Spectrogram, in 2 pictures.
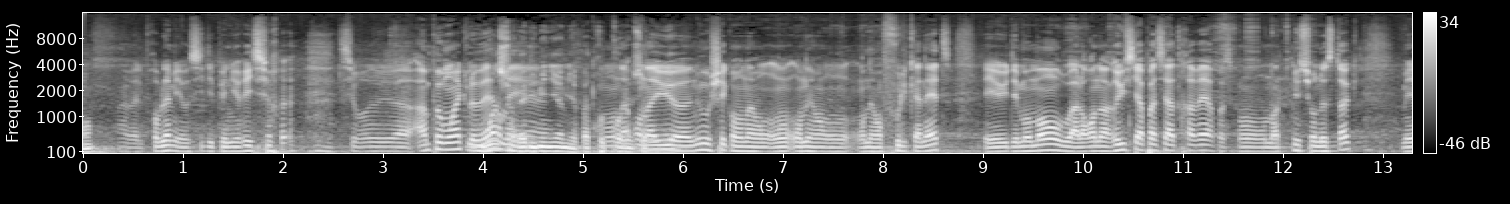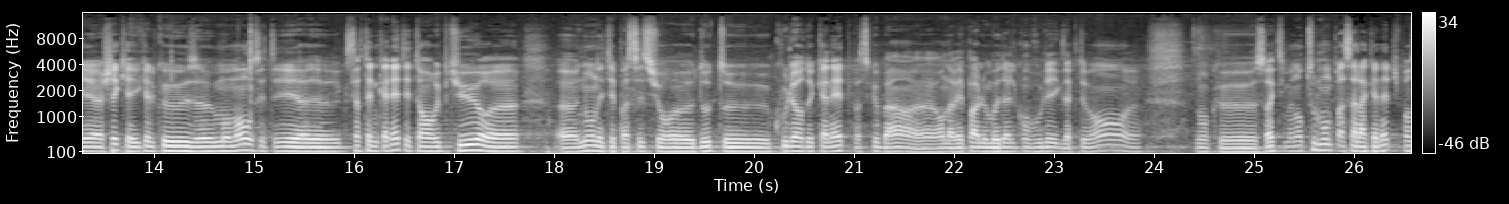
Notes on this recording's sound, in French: Table ronde enregistrée en public lors de la 1ère édition du Reims Beer Festival, au Parc des expositions de Reims.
